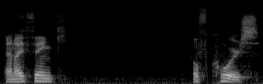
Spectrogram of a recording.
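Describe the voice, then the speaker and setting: A young man from Sweden with a Swedish accent, speaking English as a second language as an interview guest, hesitant and halting with frequent restarts. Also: medium pitch, steady tone, a little mellow. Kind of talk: casual interview chat.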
